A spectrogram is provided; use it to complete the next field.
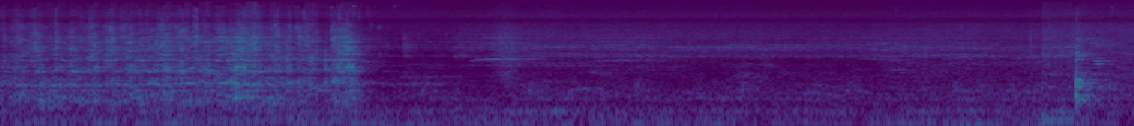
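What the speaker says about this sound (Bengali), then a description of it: "ফুটে গেছে, জল ফুটে গেছে।" Water boiling in a pot for Bengali rice pitha: a rushing, bubbling liquid sound, louder for the first three seconds and then a softer steady simmer with occasional clinks of a pot.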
